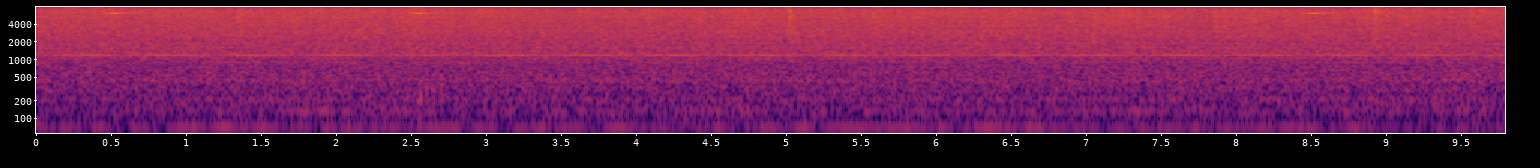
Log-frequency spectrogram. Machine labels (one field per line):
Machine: fan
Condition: normal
